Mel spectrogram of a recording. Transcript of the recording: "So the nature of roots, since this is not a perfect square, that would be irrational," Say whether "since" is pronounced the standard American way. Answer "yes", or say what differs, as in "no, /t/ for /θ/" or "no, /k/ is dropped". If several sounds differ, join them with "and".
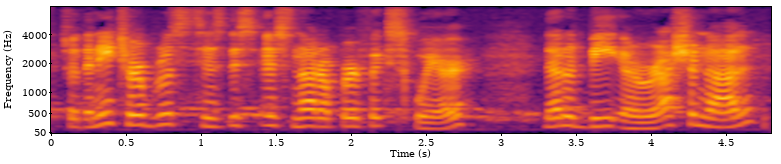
no, /n/ is dropped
